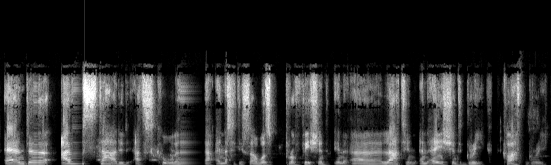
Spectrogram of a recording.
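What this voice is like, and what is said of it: Thick Italian accent in English. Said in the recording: “My native language is Italian. I speak English the way I do, so very broken sometimes and with a thick accent”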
